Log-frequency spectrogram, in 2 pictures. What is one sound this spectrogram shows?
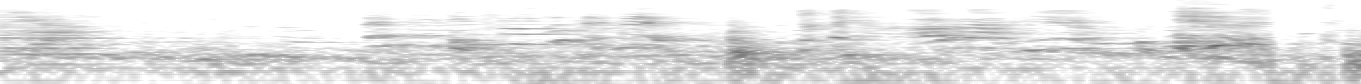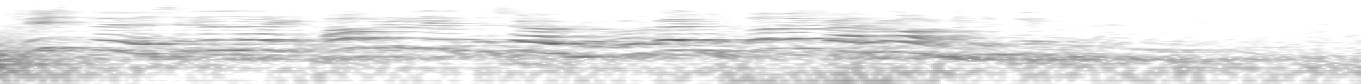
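A young girl speaks on a stage in a hall.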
